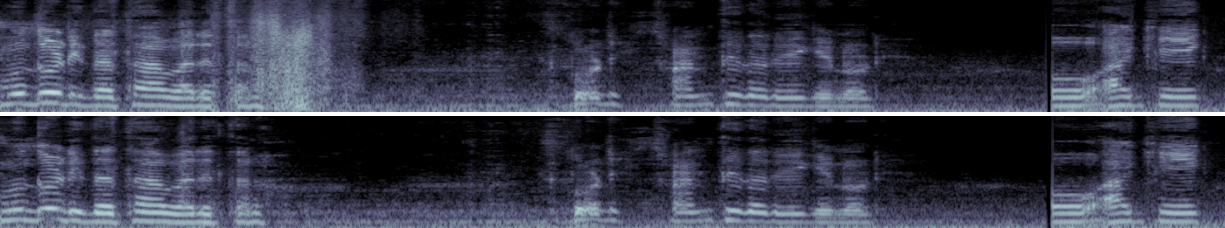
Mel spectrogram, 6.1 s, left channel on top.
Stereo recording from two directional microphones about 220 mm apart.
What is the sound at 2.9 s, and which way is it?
Speech, 15° left (ahead or behind).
